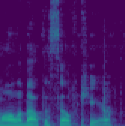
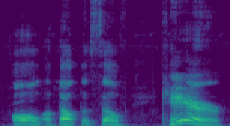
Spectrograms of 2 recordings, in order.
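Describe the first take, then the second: First: Said in the usual way. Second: Slow, punched "self-care", loud on "care"; emphatic repeat. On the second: Real, not acted. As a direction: draw out "self-care" with gusto. Restates it for emphasis.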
